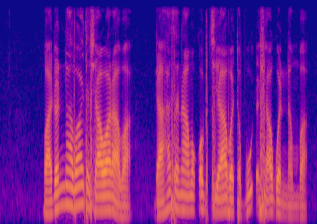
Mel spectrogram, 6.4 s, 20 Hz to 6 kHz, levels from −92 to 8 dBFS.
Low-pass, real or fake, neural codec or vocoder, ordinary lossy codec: 5.4 kHz; real; none; none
